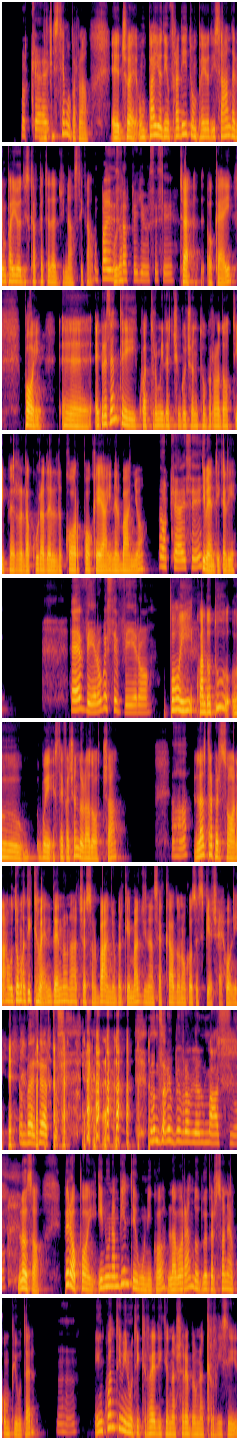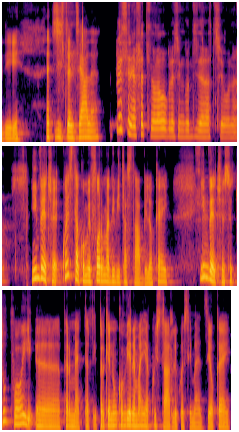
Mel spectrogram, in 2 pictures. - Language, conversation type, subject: Italian, unstructured, Hai mai rinunciato a un sogno? Perché?
- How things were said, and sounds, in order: tapping; "Cioè" said as "ceh"; "vuoi" said as "vuè"; laughing while speaking: "automaticamente"; laughing while speaking: "s"; laugh; "proprio" said as "propio"; laughing while speaking: "esistenziale?"; other background noise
